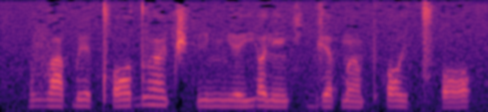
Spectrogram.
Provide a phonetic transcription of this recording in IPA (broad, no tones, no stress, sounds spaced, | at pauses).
v a ɓ e tʼ ɔ d l ɐ̃ t͡ʃʼ i ɲ e j ɐ ɾʲ ẽ ç ɡʲ a ɓ ɐ̃ pʼ ɔ i̯ t͡sʼ ɔ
